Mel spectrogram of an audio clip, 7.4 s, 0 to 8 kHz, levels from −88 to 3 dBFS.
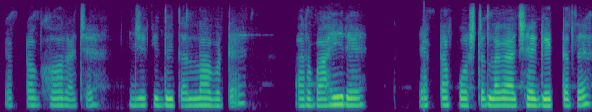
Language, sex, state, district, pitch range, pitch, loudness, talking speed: Bengali, male, West Bengal, Malda, 180-195 Hz, 185 Hz, -24 LUFS, 105 wpm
